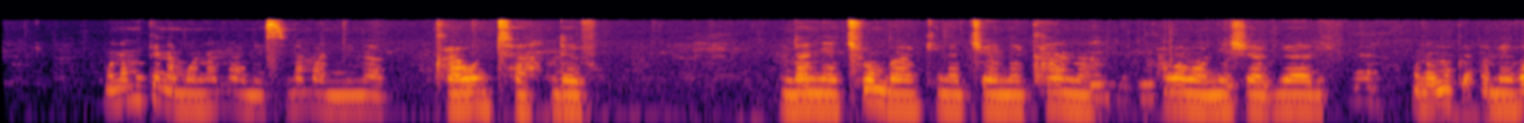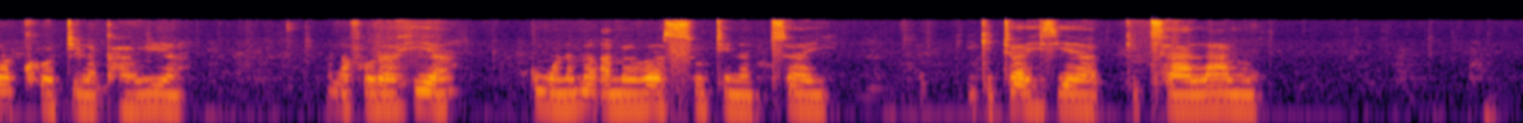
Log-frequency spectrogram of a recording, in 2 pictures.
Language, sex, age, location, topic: Swahili, male, 18-24, Nairobi, finance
